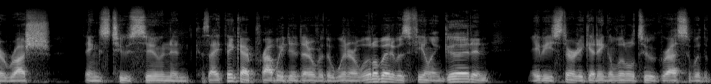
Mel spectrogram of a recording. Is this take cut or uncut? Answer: uncut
